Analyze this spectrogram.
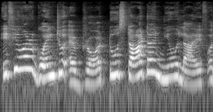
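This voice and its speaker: A woman in an Indian accent, high-pitched, with very wide pitch swings, at a moderate pace. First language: Hindi. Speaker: video blogger. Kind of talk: tutorial. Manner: hesitant, many fillers.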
